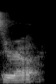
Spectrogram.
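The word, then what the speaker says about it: Xero: QuickBooks or zero uh xcro I think it's pronounced zero those are the two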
